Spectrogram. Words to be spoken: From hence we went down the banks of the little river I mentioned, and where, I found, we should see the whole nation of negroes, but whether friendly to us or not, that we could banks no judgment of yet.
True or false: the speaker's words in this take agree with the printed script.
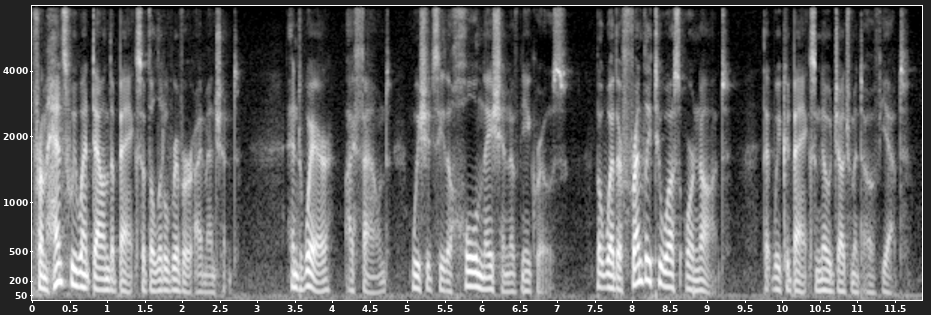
true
